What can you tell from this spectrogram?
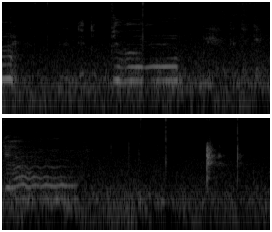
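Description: Wood campfire crackling with scattered sharp pops, and a faint voice holding two short sung notes, the second one wavering.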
